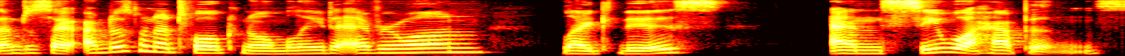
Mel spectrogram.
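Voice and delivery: ordinary talk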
